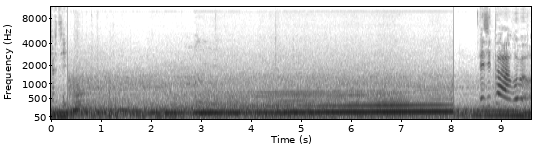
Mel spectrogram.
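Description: A Nissan 370Z Nismo engine hums steadily while driving, with a low, even drone and a rising whine partway through. People talk over it inside the cabin.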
